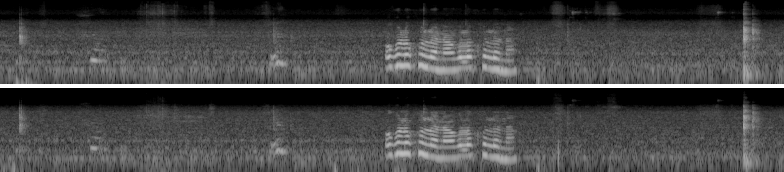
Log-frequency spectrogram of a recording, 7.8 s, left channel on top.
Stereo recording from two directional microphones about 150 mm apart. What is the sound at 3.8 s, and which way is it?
Speech, 10° right (ahead or behind).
